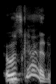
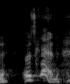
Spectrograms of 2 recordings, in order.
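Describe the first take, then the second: First: It was good lifted high and bright; upbeat. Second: Flat and quiet. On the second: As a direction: drop It was good quietly. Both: Shown as a demonstration. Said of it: "said twice differently".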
